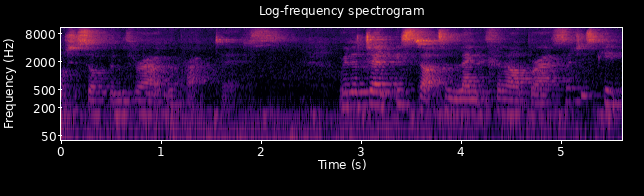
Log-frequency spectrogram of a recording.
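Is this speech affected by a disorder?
No.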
